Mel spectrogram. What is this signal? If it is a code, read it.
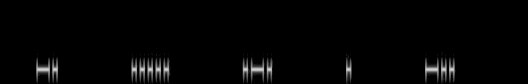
Morse code, heard as a keyed tone, about 30 wpm, spaced as for 10 wpm, 700 Hz. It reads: N5RED
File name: Lesson 17g - Letter u - Call Signs 30wpm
